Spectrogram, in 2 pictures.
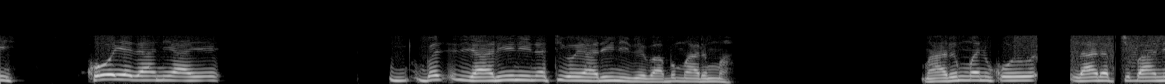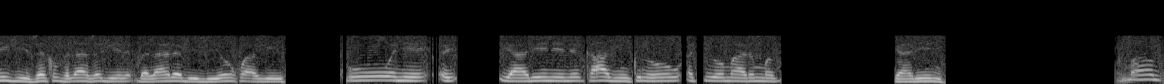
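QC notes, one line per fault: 10.14–23.30 s, low bit depth without dither. From 10.14 s to the end the speech turns grainy and gritty. The distortion rises and falls with the voice, and the quietest parts break up and sputter between a few coarse levels. The likely cause is rounding to very few steps with no dither, which fits a 5-bit signal. The error tracks the waveform instead of forming a steady hiss, at about 20 dB below the speech.
14.15–15.48 s, repeated packet loss (robotic sound). Over this 1.33 s stretch the speech goes choppy, with small pieces missing. Many short holes follow close on one another. The longest lasts 17 ms. Each hole is filled by stretching the sound just before it, so the voice takes on a buzzy, robotic repetition. About 12% of the stretch is patched this way, roughly 162 ms in all. This sits on top of the gritty texture, inside a narrowband call path that carries nothing above 4 kHz.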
